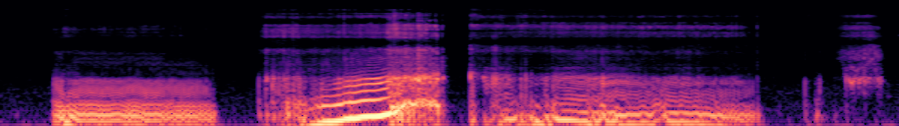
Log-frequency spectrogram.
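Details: Tired pug sleeping, snoring with loud, rattling, rumbling snores and whistling squeaks; small flat-faced dog.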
